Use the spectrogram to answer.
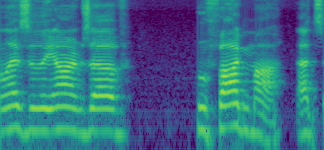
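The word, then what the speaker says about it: Hufanga: And lands into the arms of Hufagma. That's how you pronounce it.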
